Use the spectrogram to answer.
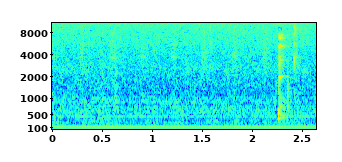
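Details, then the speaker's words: Baby with hiccups, heard at home after a parent returns from work in winter: a single short, sharp hiccup over a steady low room hum. "Do. You got the hiccups?"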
